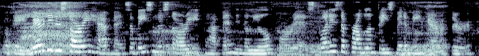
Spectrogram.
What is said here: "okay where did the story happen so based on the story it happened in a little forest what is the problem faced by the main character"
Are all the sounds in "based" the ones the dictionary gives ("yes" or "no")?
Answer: no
